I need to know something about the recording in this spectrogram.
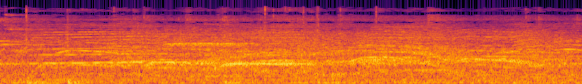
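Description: Teenage girls' volleyball players shouting and cheering together, several drawn-out high calls overlapping, as a point is won.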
